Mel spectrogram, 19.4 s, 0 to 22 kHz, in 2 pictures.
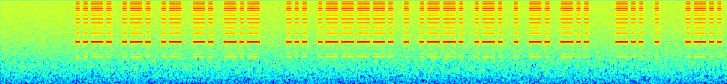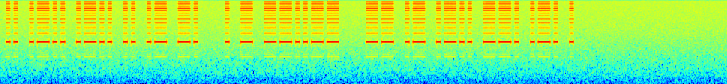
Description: Morse code, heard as a high beeper, machine-sent, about 23 wpm, 2850 Hz. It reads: FRANK S'EPREND DE LILLIAN ET, MALGRE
